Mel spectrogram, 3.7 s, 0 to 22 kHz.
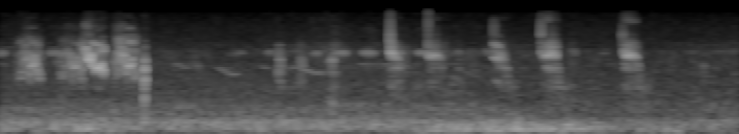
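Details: Eurasian tree sparrows arriving to be fed at a Tenmangu shrine in September 2020; a cluster of loud chirps at the start, then scattered single chirps over a rumbling background.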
